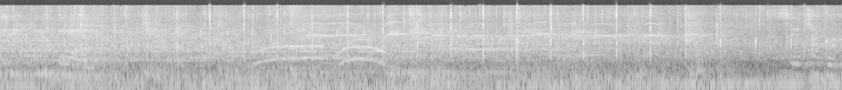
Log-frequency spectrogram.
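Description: Three-piece punk rock band playing live: drums and bass guitar keep a steady driving beat under acoustic guitar. A couple of rising and falling voice-like calls come through about two seconds in.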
